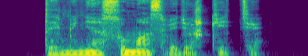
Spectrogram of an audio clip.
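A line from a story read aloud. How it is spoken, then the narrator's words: Hot breathy whisper. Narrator (Russian): прошептал он, а по коже побежали щекотные мурашки от его горячего дыхания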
